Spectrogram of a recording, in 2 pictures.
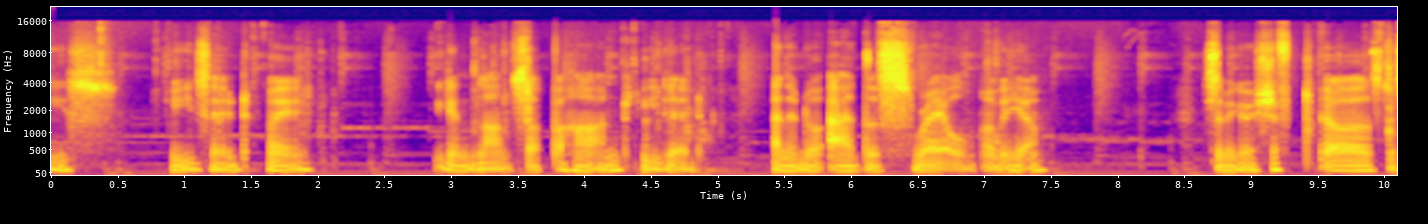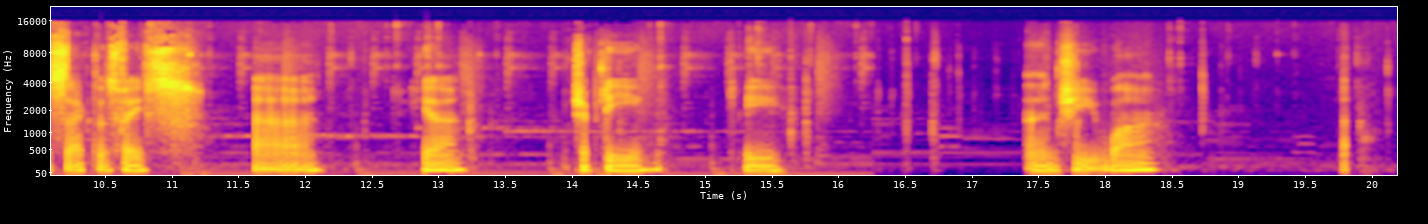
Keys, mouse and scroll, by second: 0.6 g, 1.7 alt+a, 1.9 scroll down 1, 2.0 shift+middle click, 2.4 click, 3.0 g, 4.4 z, 4.6 Tab, 4.7 scroll down 4, 4.9-8.0 shift+middle drag, 9.3-9.7 middle drag, 9.7 right click, 9.8 Tab, 12.0-12.4 middle drag, 12.4 shift+right click, 12.7 shift+right click, 14.0 shift+d, 15.0 p, 15.4 Tab, 15.6-15.9 middle drag, 15.9 right click, 16.2 z, 16.4 shift+middle click, 16.7 g, 18.6 1, 18.7 middle click, 19.6 shift+middle click, 19.7 scroll up 5, 19.9 g.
